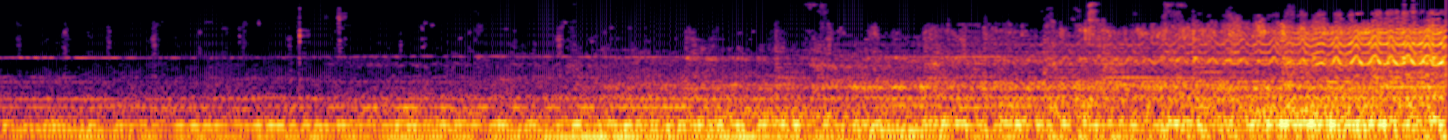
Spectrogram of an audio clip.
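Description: A low rumbling horror-film drone swells steadily louder, with a rising hiss building over it in the second half, as tension builds toward a shattering crash.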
